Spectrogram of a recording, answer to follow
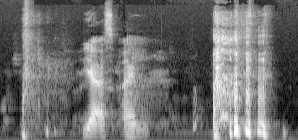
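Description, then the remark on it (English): A robot character in a film sneezes, a short voiced, sneeze-like outburst mixed in with spoken dialogue, fairly loud against a quiet background. “Why is a robot sneezing?”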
